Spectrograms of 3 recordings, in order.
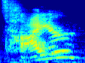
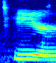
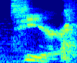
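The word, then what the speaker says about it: tier: here i go okay sure are you saying tire t what tear here here here that's what i'm trying to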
